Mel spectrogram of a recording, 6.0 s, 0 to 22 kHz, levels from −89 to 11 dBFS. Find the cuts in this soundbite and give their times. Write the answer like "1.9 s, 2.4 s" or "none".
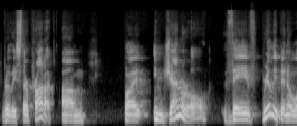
1.1 s, 3.0 s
